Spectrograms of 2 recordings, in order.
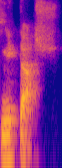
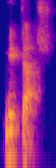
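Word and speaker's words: מקדש: the word there it's mikdash and uh if you you know i said with a q but it's actually a k the way you pronounce it and uh notice that word mikdash okay well when the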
